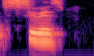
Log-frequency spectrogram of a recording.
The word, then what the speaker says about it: Suez: You know, I remember you were mentioning Suez blockade. – Oh, that's right. – Apologies for my pronunciation. – No, you said it right there, because I kept on wanting to say sewage blockage, You said Swiss blockage.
